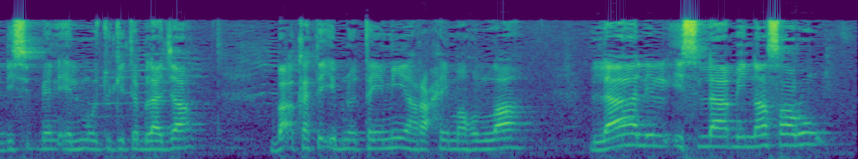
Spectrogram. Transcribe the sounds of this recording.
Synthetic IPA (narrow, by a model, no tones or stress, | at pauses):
disiplinʔilmut̪ukit̪abəlad͡ʒar | baʔkat̪aʔɪbnut̪ajmijaɾˤɑħimaɦʊlˤːɑh | lalɪlʔɪslaːminɑsˤɑɾu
